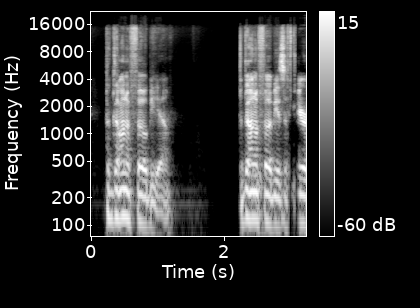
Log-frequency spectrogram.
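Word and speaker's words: pogonophobia: It's pagonophobia. Hmm. Pagonophobia is a fear of beards. Here's Google telling you how to pronounce it. Yeah. Did you hear it? Yeah. I heard something. Yeah, it was pagonophobia.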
